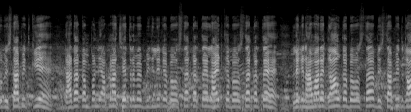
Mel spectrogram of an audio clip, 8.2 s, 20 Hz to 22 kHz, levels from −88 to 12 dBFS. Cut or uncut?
uncut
